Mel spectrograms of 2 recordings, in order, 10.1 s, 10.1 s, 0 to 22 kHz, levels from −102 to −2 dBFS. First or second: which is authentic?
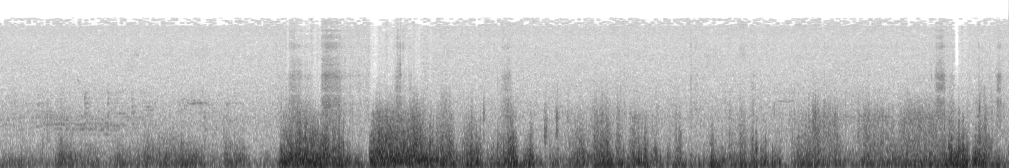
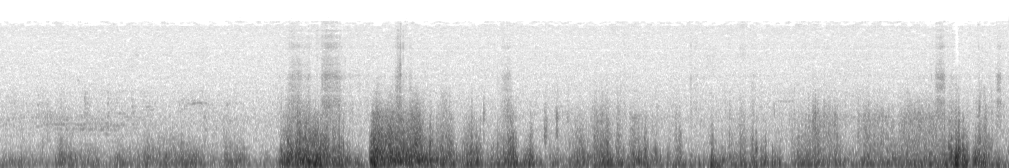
first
